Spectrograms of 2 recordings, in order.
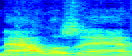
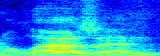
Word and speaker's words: Malazan: Um, Malazan or Malazen depending how different people pronounce it different ways.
